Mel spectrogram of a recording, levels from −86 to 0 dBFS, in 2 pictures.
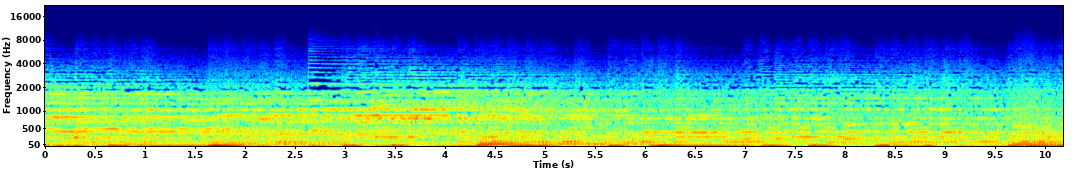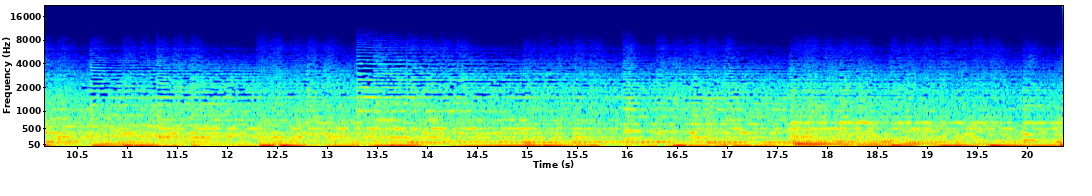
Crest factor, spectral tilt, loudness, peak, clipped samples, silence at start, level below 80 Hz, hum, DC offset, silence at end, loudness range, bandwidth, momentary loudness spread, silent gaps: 12 dB; -8.5 dB/octave; -23 LUFS; -6 dBFS; under 0.1%; 0 s; -28 dBFS; none; under 0.1%; 0 s; 4 LU; 8 kHz; 6 LU; none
